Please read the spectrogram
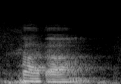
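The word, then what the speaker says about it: Chara (χαρά): Das heißt Chara. Das X wird ausgesprochen und das wie ein T aussieht, ist ein R im Griechischen.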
